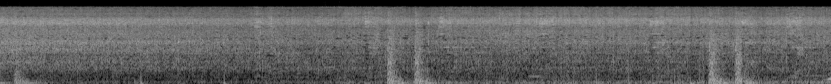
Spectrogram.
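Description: Small cut potato pieces frying in oil give a steady, loud, close sizzle that runs throughout, with a few brief crackling bursts standing out.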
